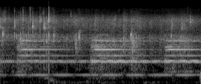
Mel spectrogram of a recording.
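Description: Lentils and mustard seeds frying in hot oil in an aluminium kadai, with a light sizzle and a few scattered crackles. A steady tone runs underneath.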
